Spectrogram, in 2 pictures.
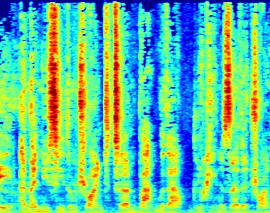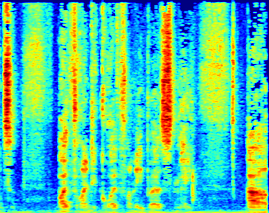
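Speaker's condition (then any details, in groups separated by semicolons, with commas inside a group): Laryngectomy; laryngectomy for thyroid cancer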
